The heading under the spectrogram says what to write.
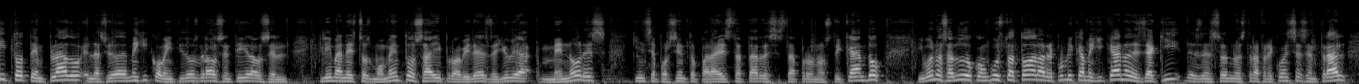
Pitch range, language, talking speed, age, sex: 120-160 Hz, Spanish, 185 wpm, 50-69, male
